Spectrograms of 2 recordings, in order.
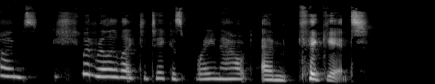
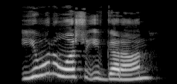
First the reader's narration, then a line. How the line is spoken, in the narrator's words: Stiles blurts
